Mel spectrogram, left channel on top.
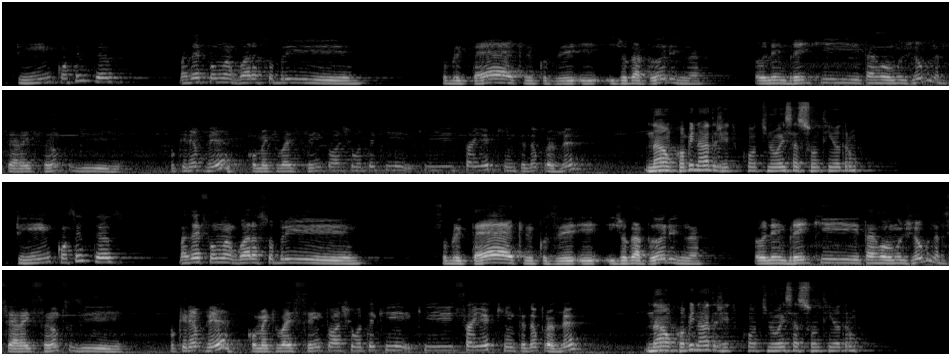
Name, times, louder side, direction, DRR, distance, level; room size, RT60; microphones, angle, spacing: voice 1, 0.1-1.2 1.8-3.6 4.4-7.0 7.5-10.7 11.2-15.2, right 6 dB, 60° right, 0.4 m, -30 dB
sound 1, 7.5-16.1, right 2 dB, 80° left, 3.7 m, -54 dB
voice 2, 15.9-18.0, left 2 dB, 20° left, 0.5 m, -29 dB
20.5 x 9.8 x 2.6 m
head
